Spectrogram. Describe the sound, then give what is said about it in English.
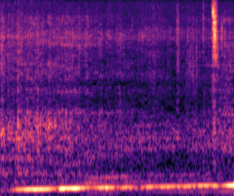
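A red Ferrari sports car engine drones steadily as it drives past in Los Angeles, its pitch climbing smoothly as it accelerates, fairly loud and continuous throughout with no talking. “Dang, look at the Ferrari.”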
